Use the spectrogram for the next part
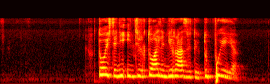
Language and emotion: Russian, angry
